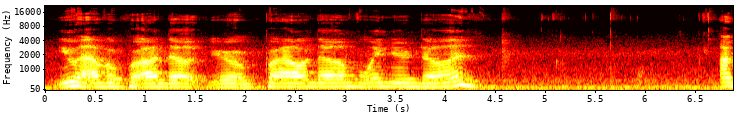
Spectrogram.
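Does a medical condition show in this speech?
Yes: ALS.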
